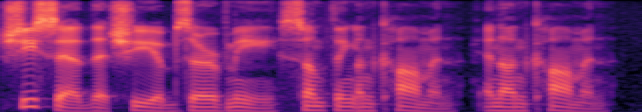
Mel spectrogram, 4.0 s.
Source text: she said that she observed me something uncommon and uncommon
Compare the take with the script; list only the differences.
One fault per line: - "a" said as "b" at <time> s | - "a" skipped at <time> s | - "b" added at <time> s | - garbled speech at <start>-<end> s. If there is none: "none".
none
